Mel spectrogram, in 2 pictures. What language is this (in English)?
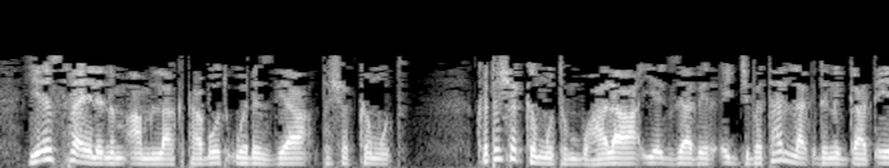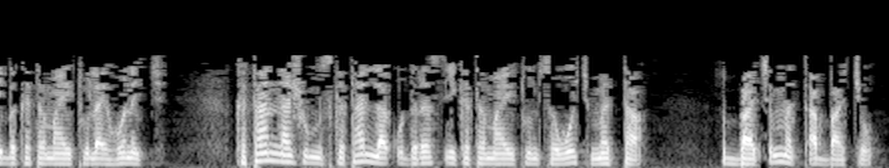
Amharic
